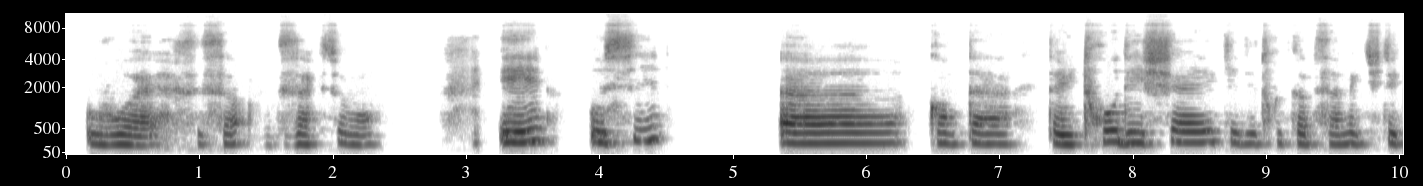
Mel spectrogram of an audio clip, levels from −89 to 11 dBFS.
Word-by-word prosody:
Ouais, 180 Hz, -3 st, +1 dB, 0.2 s
c'est 185 Hz, -, -13 dB
ça, 190 Hz, +2 st, -6 dB, 0.2 s
exactement. 185 Hz, +1 st, -6 dB, 0.9 s
Et 220 Hz, +4 st, +5 dB, 0.3 s
aussi, 215 Hz, +3 st, -1 dB, 1.1 s
heu, -, -, +9 dB, 1.0 s
quand 205 Hz, -2 st, -2 dB
tu 210 Hz, -, 0 dB
as 195 Hz, -1 st, 0 dB, 0.3 s
tu 205 Hz, -, -3 dB
as -, -, +6 dB
eu 185 Hz, 0 st, +4 dB
trop 230 Hz, +4 st, +2 dB
d'échecs 215 Hz, +1 st, +1 dB
et -, -, -2 dB
des 195 Hz, 0 st, -6 dB
trucs 200 Hz, 0 st, -13 dB
comme 190 Hz, 0 st, -3 dB
ça, 190 Hz, -2 st, -6 dB
mais 200 Hz, +1 st, -3 dB
que -, -, -14 dB
tu 195 Hz, -, -9 dB
t'es 195 Hz, -2 st, -3 dB
195 Hz, 145 wpm, -22 LUFS, 185-215 Hz, 1.1 s, heu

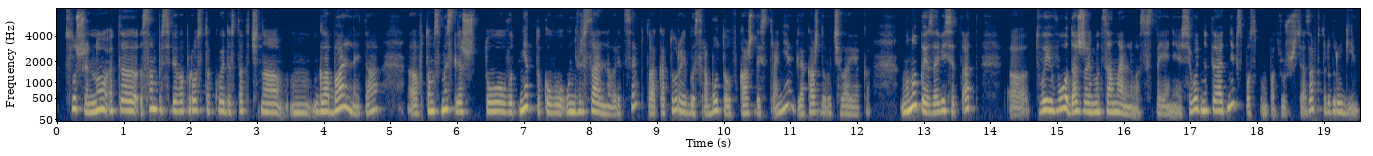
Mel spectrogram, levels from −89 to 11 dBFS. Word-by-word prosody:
Слушай, 255 Hz, -7 st, 0 dB
ну, 225 Hz, +6 st, +5 dB
это 215 Hz, 0 st, +2 dB
сам 250 Hz, 0 st, +4 dB
по 230 Hz, -, -3 dB
себе 215 Hz, -2 st, -2 dB
вопрос 220 Hz, +2 st, -1 dB
такой 200 Hz, 0 st, -2 dB
достаточно, 190 Hz, -2 st, -3 dB
м, 175 Hz, -1 st, -3 dB
глобальный, 200 Hz, -, +3 dB
да. 220 Hz, +7 st, -3 dB, 0.4 s
А, 160 Hz, -, -2 dB
в -, -, -15 dB
том 205 Hz, 0 st, +4 dB
смысле, 220 Hz, -1 st, +3 dB
что, 195 Hz, 0 st, 0 dB
вот, 185 Hz, +1 st, -4 dB
нет 265 Hz, +3 st, +6 dB
такого 175 Hz, -7 st, -2 dB
универсального 190 Hz, -4 st, 0 dB
рецепта, 290 Hz, -, -6 dB
который 220 Hz, -4 st, -1 dB
бы 170 Hz, -2 st, -3 dB
сработал 165 Hz, 0 st, -2 dB
в -, -, -27 dB
каждой 165 Hz, -1 st, -3 dB
стране 235 Hz, -, -3 dB
для 155 Hz, -, -5 dB
каждого 180 Hz, -1 st, -5 dB
человека. 155 Hz, -2 st, -9 dB, 0.4 s
Многое 215 Hz, -, +6 dB
зависит 185 Hz, +1 st, -1 dB
от, 255 Hz, +2 st, 0 dB, 0.6 s
э, -, -, -6 dB
твоего 225 Hz, +5 st, +5 dB
даже 200 Hz, -1 st, +2 dB
эмоционального 190 Hz, -5 st, 0 dB
состояния. 155 Hz, -3 st, -8 dB
Сегодня 215 Hz, 0 st, +2 dB
ты 215 Hz, 0 st, -1 dB
одним 275 Hz, -, +2 dB
способом 340 Hz, -1 st, -9 dB
подружишься, -, -, -10 dB
а -, -, -6 dB
завтра 240 Hz, -3 st, -4 dB
другим. 195 Hz, +2 st, -3 dB
200 Hz, 145 wpm, -22 LUFS, 180-225 Hz, 0.6 s, нет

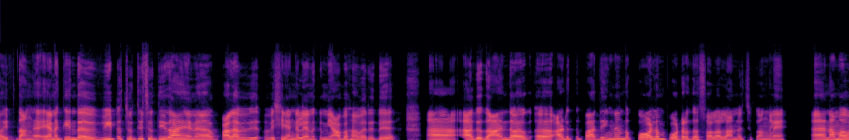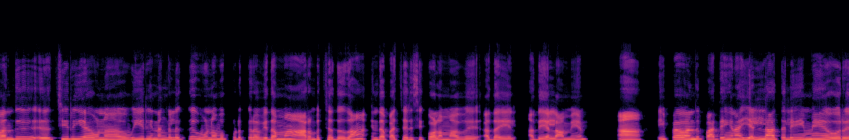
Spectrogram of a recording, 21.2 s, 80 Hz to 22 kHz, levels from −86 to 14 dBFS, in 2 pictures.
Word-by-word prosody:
வைஃப்தாங்க. 215 Hz, -5 st, -1 dB, 0.2 s
எனக்கு 260 Hz, +3 st, +1 dB
இந்த 250 Hz, -1 st, +4 dB, 0.3 s
வீட்டைச் 300 Hz, +2 st, +1 dB
சுத்தி 310 Hz, +2 st, -1 dB
சுத்தி 295 Hz, -4 st, -1 dB
தான் 300 Hz, 0 st, +5 dB
என்ன 240 Hz, -1 st, 0 dB, 0.3 s
பல 230 Hz, +1 st, +7 dB, 0.2 s
வி 240 Hz, -, -2 dB, 0.2 s
விஷயங்கள் 255 Hz, -3 st, 0 dB
எனக்கு 220 Hz, -1 st, -7 dB
ஞாபகம் 215 Hz, +1 st, 0 dB
வருது. 195 Hz, +1 st, -3 dB, 0.6 s
அ -, -, +4 dB, 0.4 s
அதுதான். 225 Hz, -1 st, +4 dB
இந்த 260 Hz, +1 st, +2 dB, 0.3 s
அ -, -, +4 dB, 0.2 s
அடுத்து 295 Hz, +4 st, -4 dB
பாத்தீங்கன்னா, 255 Hz, +5 st, 0 dB
அந்தக் 260 Hz, -2 st, -4 dB
கோலம் 300 Hz, +5 st, +3 dB
போடுறத 225 Hz, -3 st, 0 dB
சொல்லலாம்னு 200 Hz, +1 st, -1 dB
வச்சுக்கோங்களேன். 195 Hz, -1 st, -4 dB, 0.4 s
அ -, -, +3 dB, 0.2 s
நம்ம 255 Hz, +2 st, +3 dB, 0.2 s
வந்து 270 Hz, +4 st, -1 dB, 0.5 s
சிறிய 305 Hz, 0 st, -1 dB, 0.2 s
உண 255 Hz, +1 st, -1 dB, 0.3 s
உயிரினங்களுக்கு 260 Hz, -1 st, -2 dB, 0.2 s
உணவு 265 Hz, +4 st, -2 dB
குடுக்கிற 260 Hz, -1 st, -5 dB
விதமா 255 Hz, +4 st, +1 dB, 0.2 s
ஆரம்பிச்சதுதான், 245 Hz, +3 st, -1 dB, 0.2 s
இந்தப் 225 Hz, -1 st, -1 dB
பச்சரிசி 245 Hz, +3 st, -4 dB
கோலம் 210 Hz, -1 st, 0 dB
மாவு. 200 Hz, 0 st, -2 dB, 0.2 s
அது 195 Hz, 0 st, -1 dB
எல் -, -, -13 dB, 0.2 s
அது 200 Hz, -, -3 dB
எல்லாமே. 195 Hz, 0 st, -1 dB, 0.6 s
அ. -, -, +8 dB, 0.5 s
இப்போ 290 Hz, -1 st, -2 dB
வந்து 285 Hz, +2 st, +3 dB
பாத்தீங்கன்னா, 260 Hz, +3 st, +1 dB, 0.2 s
எல்லாத்துலயும் 270 Hz, -1 st, +1 dB, 0.3 s
ஒரு 230 Hz, 0 st, 0 dB
250 Hz, 140 wpm, -21 LUFS, 215-275 Hz, 0.6 s, அ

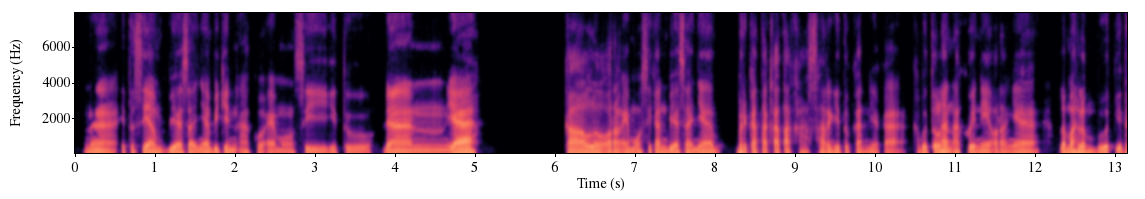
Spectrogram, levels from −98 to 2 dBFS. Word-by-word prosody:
Nah 125 Hz, -4 st, +1 dB
itu 135 Hz, +3 st, -9 dB
sih 170 Hz, -2 st, +3 dB
yang 155 Hz, -2 st, 0 dB
biasanya 140 Hz, 0 st, +2 dB
bikin 130 Hz, -1 st, -1 dB
aku 125 Hz, 0 st, -5 dB
emosi 110 Hz, -1 st, -4 dB
gitu. 110 Hz, +1 st, -5 dB
Dan 115 Hz, -2 st, +3 dB, 0.4 s
ya 165 Hz, +5 st, +6 dB, 1.1 s
kalau 150 Hz, -2 st, +4 dB
orang 145 Hz, -1 st, +1 dB
emosi 140 Hz, +1 st, -2 dB
kan 165 Hz, -2 st, 0 dB
biasanya 135 Hz, +4 st, +1 dB, 0.3 s
berkata-kata 135 Hz, -1 st, 0 dB
kasar 135 Hz, 0 st, -4 dB
gitu 135 Hz, +1 st, -3 dB
kan 145 Hz, 0 st, -3 dB
ya, 115 Hz, -3 st, -4 dB
Kak. 105 Hz, -1 st, -5 dB
Kebetulan 160 Hz, +6 st, +2 dB
aku 155 Hz, 0 st, 0 dB
ini 170 Hz, +2 st, -1 dB
orangnya 160 Hz, +3 st, -2 dB, 0.3 s
lemah 150 Hz, 0 st, +4 dB
lembut 130 Hz, +2 st, 0 dB
gitu. 125 Hz, -1 st, 0 dB
135 Hz, 130 wpm, -25 LUFS, 125-150 Hz, 1.1 s, ya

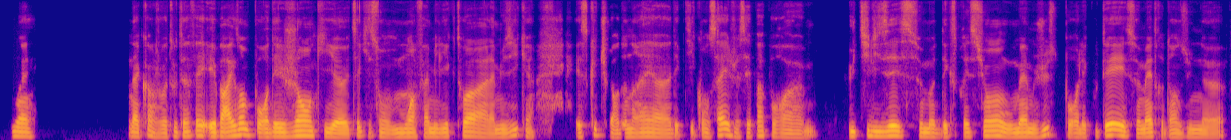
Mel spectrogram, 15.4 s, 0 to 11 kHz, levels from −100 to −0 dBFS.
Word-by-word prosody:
Ouais. 100 Hz, -2 st, +2 dB, 1.2 s
D'accord, -, -, -1 dB
je 85 Hz, -, -6 dB
vois 90 Hz, 0 st, -2 dB
tout 100 Hz, -, -6 dB
à 105 Hz, 0 st, 0 dB
fait, 120 Hz, +2 st, +2 dB
et 100 Hz, -, +5 dB
par 100 Hz, 0 st, +5 dB
exemple, 125 Hz, +3 st, +3 dB
pour 95 Hz, -5 st, +2 dB
des 100 Hz, +1 st, +4 dB
gens 115 Hz, +4 st, +4 dB
qui, 100 Hz, -4 st, -1 dB
heu, 85 Hz, -1 st, +5 dB
tu 85 Hz, -, -10 dB
sais, 105 Hz, -, 0 dB
qui 110 Hz, -, -10 dB
sont 90 Hz, -3 st, -3 dB
moins 90 Hz, +2 st, 0 dB
familiers 95 Hz, +1 st, -1 dB
que 95 Hz, -, -23 dB
toi 105 Hz, -4 st, +2 dB
à -, -, -3 dB
la 85 Hz, -, -3 dB
musique, 100 Hz, +11 st, -3 dB, 0.6 s
est-ce 90 Hz, -, -3 dB
que 135 Hz, -, -6 dB
tu 125 Hz, +1 st, -8 dB
leur 90 Hz, -, -1 dB
donnerais, 90 Hz, +2 st, -1 dB
heu, 85 Hz, -1 st, -1 dB
des 85 Hz, -, -5 dB
petits 120 Hz, -, -11 dB
conseils? 125 Hz, +9 st, 0 dB
Je 95 Hz, -, -7 dB
sais 90 Hz, +1 st, -5 dB
pas, 115 Hz, 0 st, -3 dB
pour, 95 Hz, -6 st, -5 dB
heu, 80 Hz, -1 st, -3 dB, 0.6 s
utiliser 110 Hz, +1 st, +3 dB
ce 110 Hz, -2 st, -4 dB
mode 95 Hz, -2 st, 0 dB
d'expression 95 Hz, +6 st, 0 dB
ou 90 Hz, -3 st, +2 dB
même 95 Hz, 0 st, +2 dB
juste 130 Hz, +7 st, -4 dB
pour 90 Hz, -1 st, -1 dB
l'écouter 120 Hz, +8 st, +3 dB
et 115 Hz, -, +3 dB
se 105 Hz, -, -8 dB
mettre 95 Hz, 0 st, 0 dB
dans 85 Hz, +1 st, -3 dB
une, 85 Hz, -1 st, -4 dB
heu, 80 Hz, +1 st, -4 dB
95 Hz, 215 wpm, -23 LUFS, 90-110 Hz, 1.2 s, et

